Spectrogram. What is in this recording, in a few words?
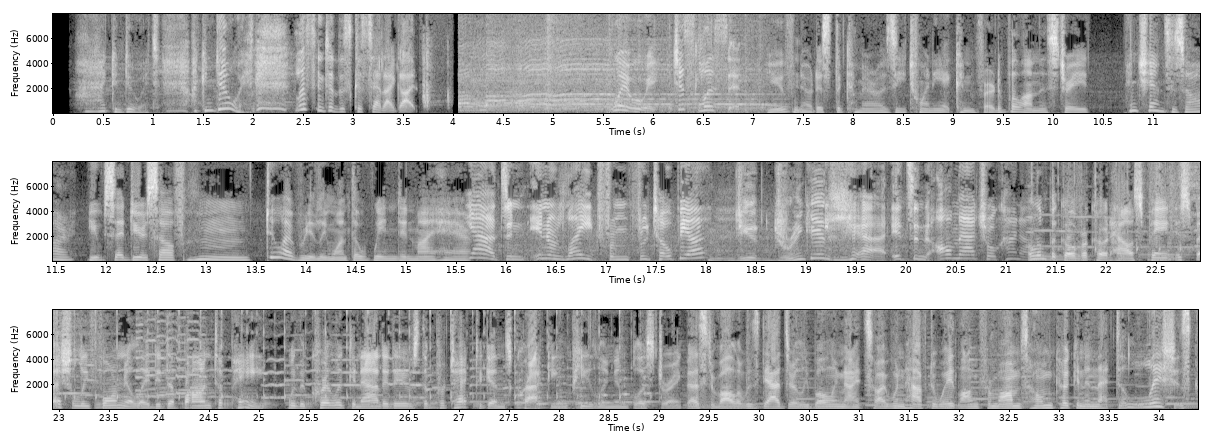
VO DEMOS - Women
